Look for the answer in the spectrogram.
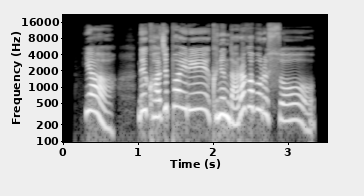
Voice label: fluster; monologue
